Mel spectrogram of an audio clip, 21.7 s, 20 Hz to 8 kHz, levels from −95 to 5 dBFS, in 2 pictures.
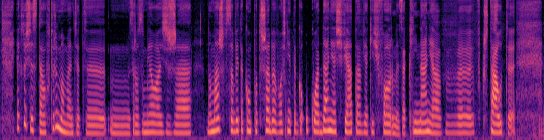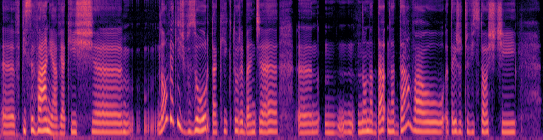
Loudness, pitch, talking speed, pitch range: -25 LUFS, 200 Hz, 115 wpm, 185-220 Hz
